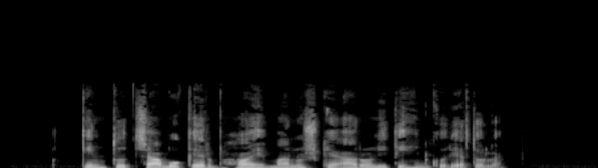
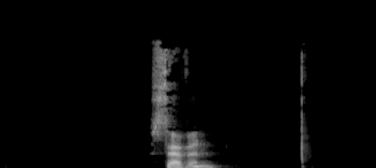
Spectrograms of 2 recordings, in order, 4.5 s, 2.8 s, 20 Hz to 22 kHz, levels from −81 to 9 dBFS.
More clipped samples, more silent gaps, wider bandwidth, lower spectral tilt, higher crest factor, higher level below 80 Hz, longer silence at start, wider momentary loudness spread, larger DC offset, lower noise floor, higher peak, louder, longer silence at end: neither; neither; second, 11 kHz vs 16.5 kHz; first, -6 dB/octave vs -2 dB/octave; about the same, 22 dB vs 24 dB; first, -58 dBFS vs -82 dBFS; second, 0.6 s vs 1.15 s; second, 11 LU vs 23 LU; neither; second, -75 dBFS vs -90 dBFS; about the same, -2 dBFS vs -4 dBFS; about the same, -22 LUFS vs -21 LUFS; second, 0.75 s vs 1.2 s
